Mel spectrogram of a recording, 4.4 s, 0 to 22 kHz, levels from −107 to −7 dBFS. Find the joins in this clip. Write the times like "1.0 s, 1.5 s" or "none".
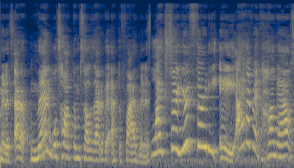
none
